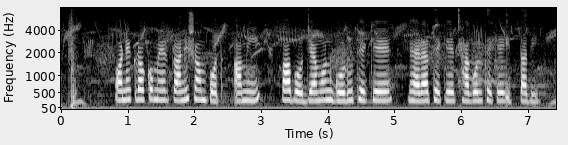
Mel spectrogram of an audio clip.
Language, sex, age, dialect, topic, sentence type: Bengali, female, 60-100, Northern/Varendri, agriculture, statement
